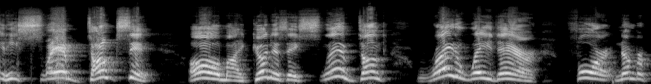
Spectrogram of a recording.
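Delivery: loud burst of excitement on the dunk; thrilled play-by-play; excited call. Acted. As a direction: shout the dunk to the crowd. Slam dunk called live.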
